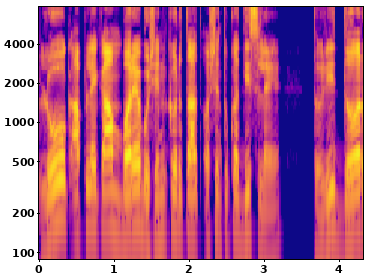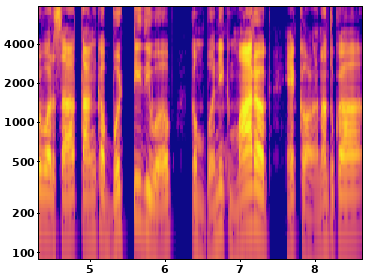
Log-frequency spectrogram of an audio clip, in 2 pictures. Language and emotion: Goan Konkani, disgusted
